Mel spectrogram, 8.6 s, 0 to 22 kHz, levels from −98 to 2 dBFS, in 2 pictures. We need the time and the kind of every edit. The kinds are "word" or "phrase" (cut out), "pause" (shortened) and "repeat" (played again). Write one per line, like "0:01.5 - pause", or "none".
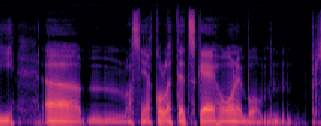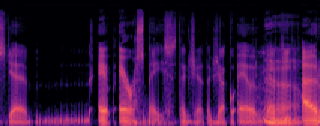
none

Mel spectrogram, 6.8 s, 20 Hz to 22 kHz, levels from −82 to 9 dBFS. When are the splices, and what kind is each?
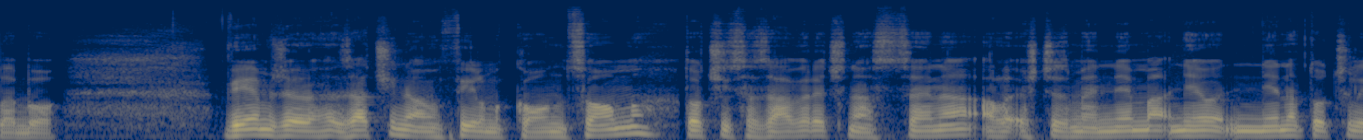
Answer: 0:03.4 - pause
0:05.8 - word

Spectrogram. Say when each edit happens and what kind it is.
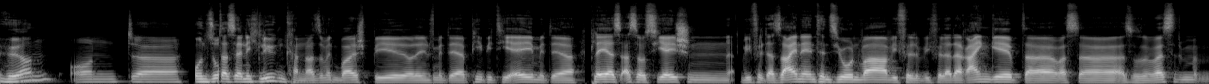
0:01.9 - pause
0:02.2 - word
0:03.3 - phrase
0:04.3 - word
0:05.8 - pause
0:07.3 - word
0:10.2 - word

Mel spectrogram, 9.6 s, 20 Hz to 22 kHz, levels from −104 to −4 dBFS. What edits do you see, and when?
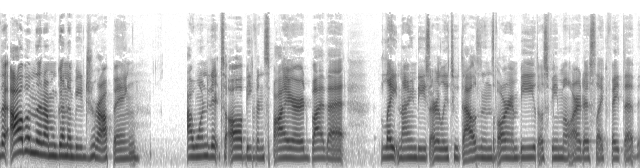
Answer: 0:03.8 - word
0:07.4 - word
0:08.0 - word

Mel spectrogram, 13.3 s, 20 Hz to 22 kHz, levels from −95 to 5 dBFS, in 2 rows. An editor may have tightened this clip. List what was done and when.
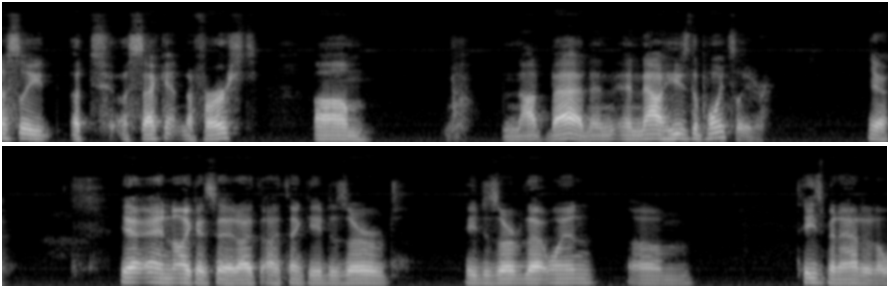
none

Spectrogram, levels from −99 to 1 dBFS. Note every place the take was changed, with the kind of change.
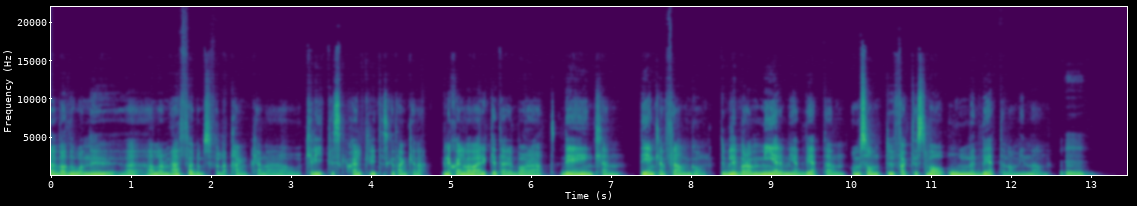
0:04.7 - pause
0:10.0 - pause

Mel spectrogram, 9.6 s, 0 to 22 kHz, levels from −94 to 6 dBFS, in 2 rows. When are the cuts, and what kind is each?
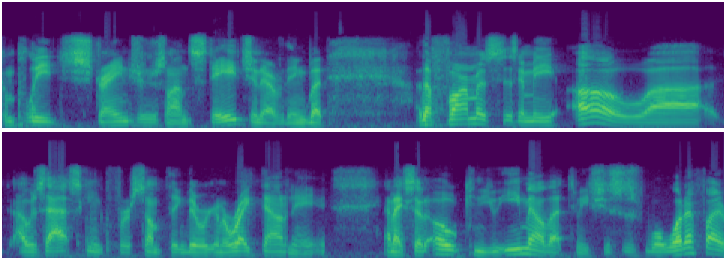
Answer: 0:03.4 - word
0:06.7 - phrase

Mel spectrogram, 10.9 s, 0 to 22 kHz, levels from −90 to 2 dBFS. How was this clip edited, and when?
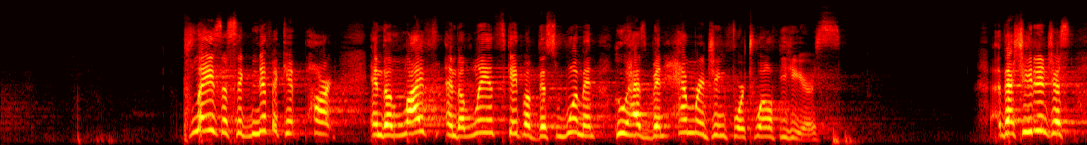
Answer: none

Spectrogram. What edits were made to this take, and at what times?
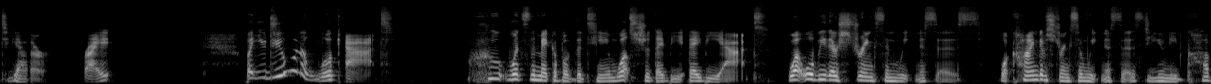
0:04.7 - word
0:06.3 - word
0:06.8 - phrase
0:07.8 - pause

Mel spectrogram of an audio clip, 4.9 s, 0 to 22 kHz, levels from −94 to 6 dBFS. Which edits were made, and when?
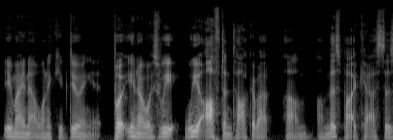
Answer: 0:01.3 - pause

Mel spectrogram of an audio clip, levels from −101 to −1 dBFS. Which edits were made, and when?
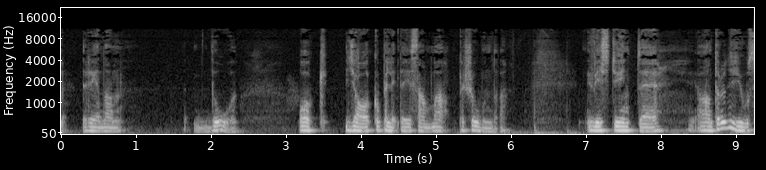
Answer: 0:03.7 - word
0:04.5 - word

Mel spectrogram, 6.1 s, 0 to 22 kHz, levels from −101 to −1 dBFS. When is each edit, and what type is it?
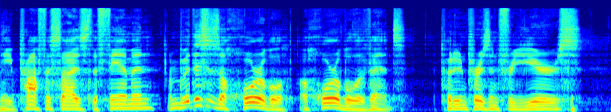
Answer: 0:01.6 - pause
0:02.9 - pause
0:04.1 - pause

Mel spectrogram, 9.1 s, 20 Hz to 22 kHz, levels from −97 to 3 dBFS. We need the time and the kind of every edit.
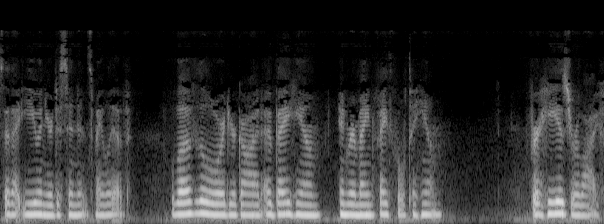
none

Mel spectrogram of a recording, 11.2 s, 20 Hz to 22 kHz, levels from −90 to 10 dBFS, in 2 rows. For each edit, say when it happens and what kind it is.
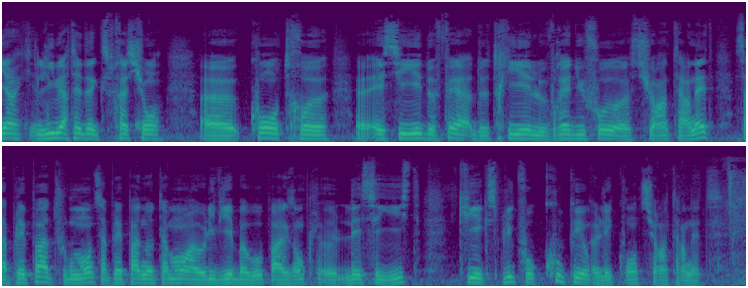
0:09.5 - word
0:10.0 - word

